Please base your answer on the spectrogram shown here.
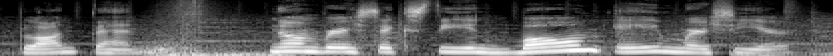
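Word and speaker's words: Blancpain: check your pronunciation or you'll get face laughs if you refer to it as blank pain its pronunciation is blonde pen number 16 bomb a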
